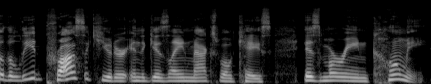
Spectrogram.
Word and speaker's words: Ghislaine: Okay, no, but I'm saying it's Ghislaine. Say it right.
